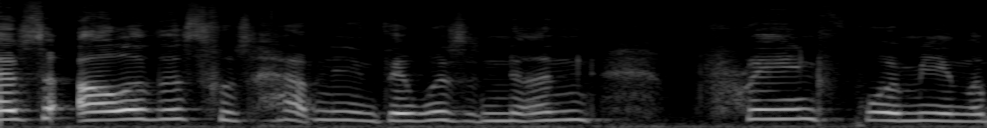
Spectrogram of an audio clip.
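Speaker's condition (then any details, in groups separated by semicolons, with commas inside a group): Cerebral palsy; atypical speech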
